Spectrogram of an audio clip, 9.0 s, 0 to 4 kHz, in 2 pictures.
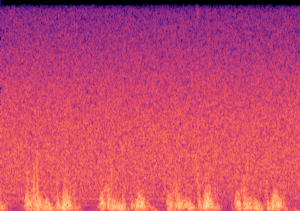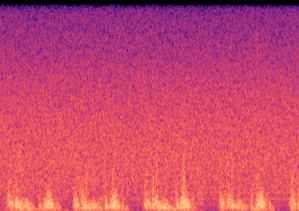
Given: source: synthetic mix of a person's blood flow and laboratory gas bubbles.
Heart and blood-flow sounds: Doppler ultrasound of blood flow; precordium
1.55-1.66 s: bubbles
1.78-1.89 s: bubbles
2.92-3.00 s: bubbles
3.10-3.17 s: bubbles
7.34-7.56 s: bubbles
7.91-8.00 s: bubbles
8.25-8.39 s: bubbles
From the record:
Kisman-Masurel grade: 121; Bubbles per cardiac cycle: 1 to 2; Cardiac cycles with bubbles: 10 to 50%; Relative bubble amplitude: barely perceptible (0.100 to 0.250); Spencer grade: 2 (many but less than half of the cardiac periods contain bubble signals, singularly or in groups); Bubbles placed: anywhere in the cardiac cycle

